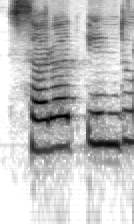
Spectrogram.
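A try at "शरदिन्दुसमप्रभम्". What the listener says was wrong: it's not Sarad, it's Sharad.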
